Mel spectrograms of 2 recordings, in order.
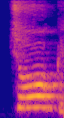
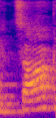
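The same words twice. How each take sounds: First: चोक drawn out with a round o; correct vowel. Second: चाक with a long open aa; wrong vowel. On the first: Teacher correcting students, slow round o in चोक. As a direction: say चोक slowly with an o. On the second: Teacher showing the Hindi-style mistake, open aa in चाक. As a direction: say चाक with aa in place of o. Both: Shown as a demonstration. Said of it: "चाक नहीं".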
